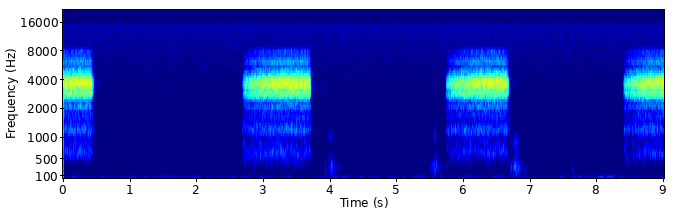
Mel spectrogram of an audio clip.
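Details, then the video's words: Two barn owl owlets that fell from a balcony at Riet Vell reserve, Ebro Delta, Spain, on 27 December 2023, giving harsh, breathy hissing screeches about a second long, repeated every two to three seconds, with faint soft rustles between. "ДВОЕ СОВЕНЯТ ВПАЛИ З БАЛКОНА. СИПУХА."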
